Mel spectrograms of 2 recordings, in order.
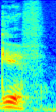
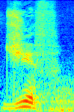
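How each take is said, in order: First: The word starts with a hard G sound. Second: The word starts with a soft J sound. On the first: The speaker calls it wrong. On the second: The speaker calls it right.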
